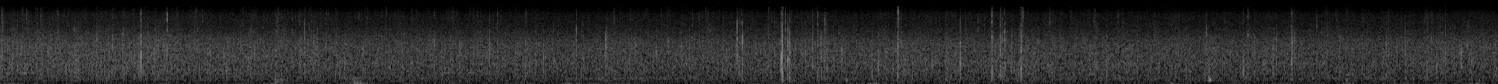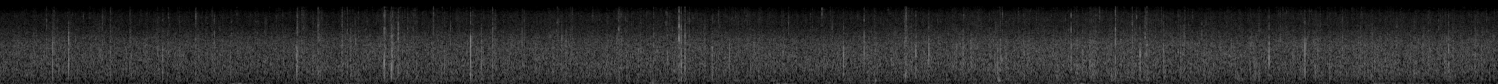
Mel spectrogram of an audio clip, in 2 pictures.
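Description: Light rain falling steadily on wet ground: an even patter, with scattered louder single drop hits now and then.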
